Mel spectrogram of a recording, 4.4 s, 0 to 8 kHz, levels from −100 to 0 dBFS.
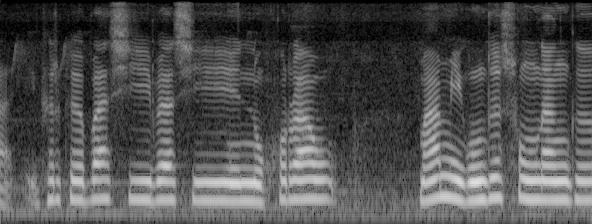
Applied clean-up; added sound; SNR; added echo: none; none; none; none.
